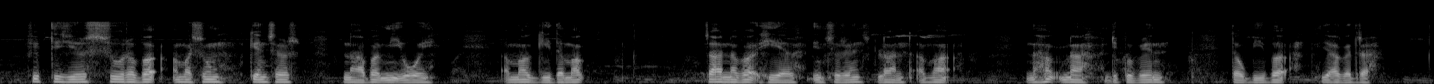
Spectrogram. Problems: constant background noise, background conversations at intervals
